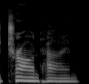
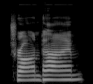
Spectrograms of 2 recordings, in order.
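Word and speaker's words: Trondheim: And Nelson says that they were in international waters on their way to Tronheim. What? Tronheim. You want me to spell it for you?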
